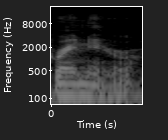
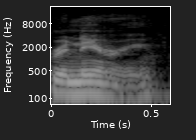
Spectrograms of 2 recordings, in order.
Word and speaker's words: Raniere: It's spelled like Rainier, but it's not pronounced Rainier. Mark Raniere.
